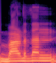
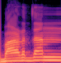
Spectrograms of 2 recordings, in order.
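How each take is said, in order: The two takes are said the same way.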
